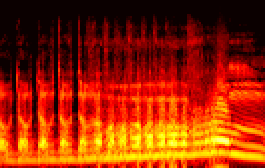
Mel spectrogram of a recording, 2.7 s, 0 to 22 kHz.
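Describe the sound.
A man's voice imitates a V8 engine, starting with a low, pulsing burble that builds into a rising, revving roar over nearly three seconds, loud.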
